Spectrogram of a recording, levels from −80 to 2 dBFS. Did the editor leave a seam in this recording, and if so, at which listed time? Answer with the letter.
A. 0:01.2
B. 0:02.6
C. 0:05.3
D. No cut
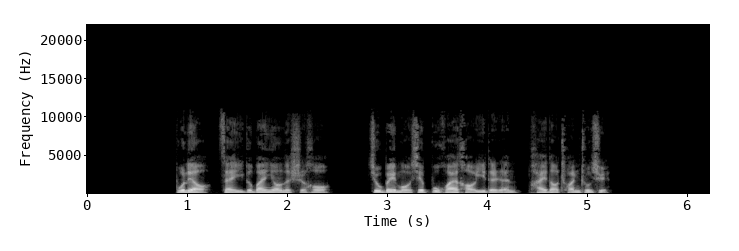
B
